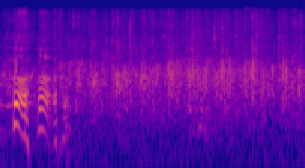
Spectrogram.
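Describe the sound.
A voice speaks briefly, then an audience at a tech presentation announcing Kubernetes support for Azure IoT Edge breaks into steady applause, a dense, even patter of many hands clapping that carries on for a few seconds at moderate loudness.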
